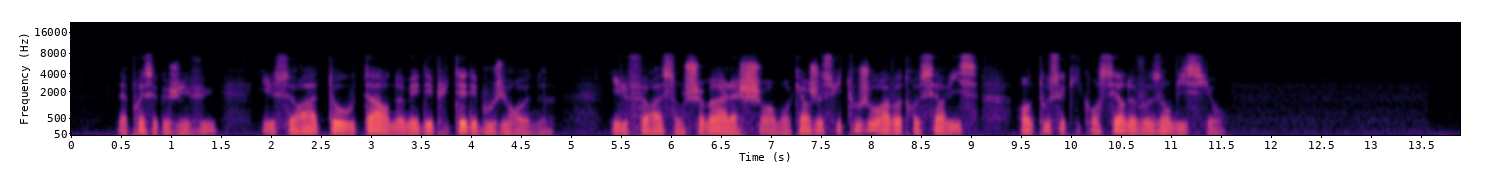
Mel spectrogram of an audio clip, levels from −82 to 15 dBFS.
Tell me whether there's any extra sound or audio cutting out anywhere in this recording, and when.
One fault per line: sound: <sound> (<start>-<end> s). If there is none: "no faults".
no faults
